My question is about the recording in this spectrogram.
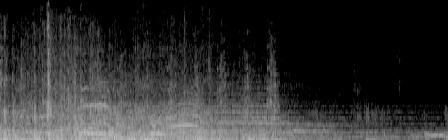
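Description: Television drama soundtrack: a sudden loud rumbling crash, then screaming and shouting voices over music, dying away after about three seconds.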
